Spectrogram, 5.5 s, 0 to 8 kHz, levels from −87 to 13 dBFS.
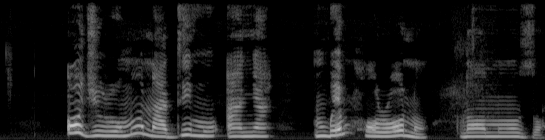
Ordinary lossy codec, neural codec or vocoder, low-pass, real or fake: none; none; none; real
